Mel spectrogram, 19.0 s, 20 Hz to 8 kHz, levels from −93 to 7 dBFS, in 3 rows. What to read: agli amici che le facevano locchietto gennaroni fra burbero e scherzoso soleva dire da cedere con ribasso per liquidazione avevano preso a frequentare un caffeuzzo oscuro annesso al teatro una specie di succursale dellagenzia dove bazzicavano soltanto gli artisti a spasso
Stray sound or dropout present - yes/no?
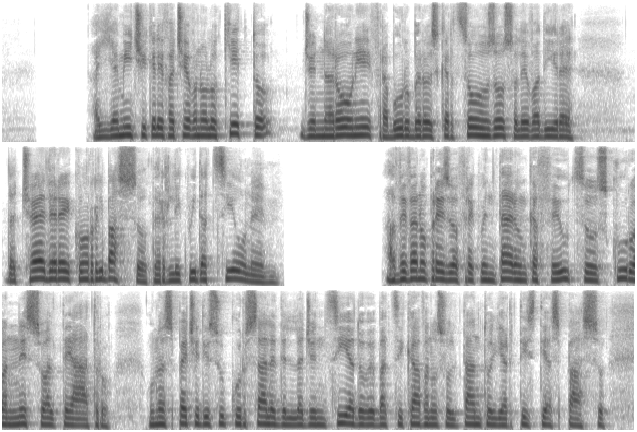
no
